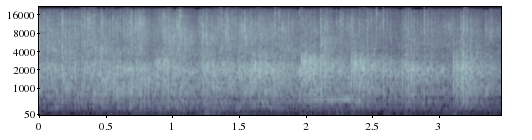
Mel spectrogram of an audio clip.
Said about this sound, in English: Come on, if you're going to clap, let's give him a good clap this morning.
